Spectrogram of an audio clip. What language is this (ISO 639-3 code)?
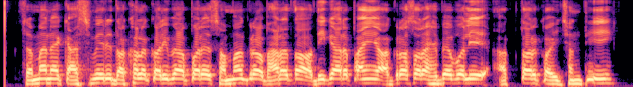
ori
